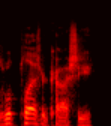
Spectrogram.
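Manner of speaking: ordinary delivery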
